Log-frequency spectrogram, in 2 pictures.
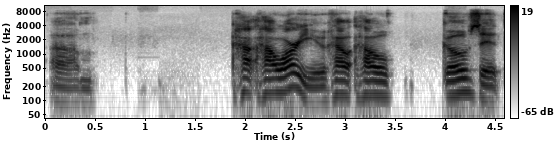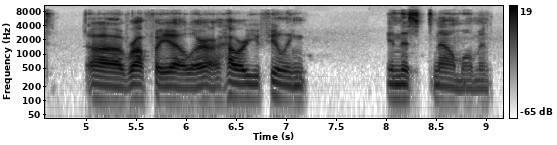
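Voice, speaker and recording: A man's voice: fairly low pitch, slow pace, long pauses, no echo. A man interviewing in a spiritual session, asking reverent questions in a hesitant, deferential way.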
